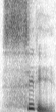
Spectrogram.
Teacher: The first syllable is stressed. It has more emphasis than the second syllable. City. Take the word sustain. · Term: syllable stress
